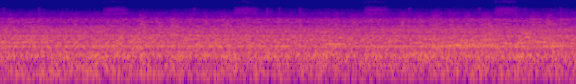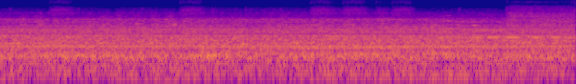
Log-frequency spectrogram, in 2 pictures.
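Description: A short electronic blip sounds each time a game menu selection changes.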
